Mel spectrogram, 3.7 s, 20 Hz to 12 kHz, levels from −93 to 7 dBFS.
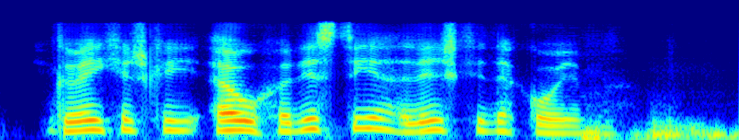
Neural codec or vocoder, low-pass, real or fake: codec, 16 kHz, 0.3 kbps, FocalCodec; 7.2 kHz; fake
